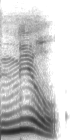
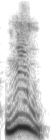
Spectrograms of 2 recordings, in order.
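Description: First: It is said plainly with a final L. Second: It is said in a Shona accent without L.

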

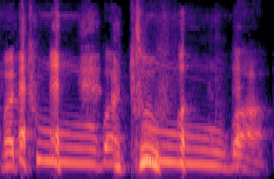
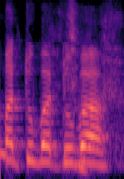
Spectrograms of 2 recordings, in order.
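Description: First: The name is said with a careful, stylized pronunciation. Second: The name is said plainly, without special style. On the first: The speaker calls it right. "You must say it in a style. There's the tajweed there" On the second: The speaker calls it wrong. "Not Matubatuba"

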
